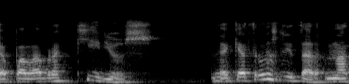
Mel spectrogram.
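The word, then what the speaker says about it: κύριος: conhecimento básico do grego tem a tendência de pronunciar kurios mas não se preocupem com isso dá pode impronunciar cores sem problema algum em é ou não pronunciar né agora a pronúncia correta na transliteração de senhor é do grego para o português seria kyrios então senhor kyrios é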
